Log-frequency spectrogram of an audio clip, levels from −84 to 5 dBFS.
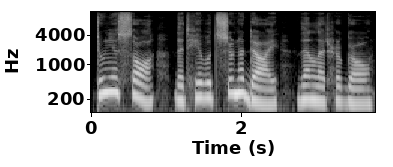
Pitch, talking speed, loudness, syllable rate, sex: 205 Hz, 175 wpm, -16 LUFS, 4.0 syllables/s, female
